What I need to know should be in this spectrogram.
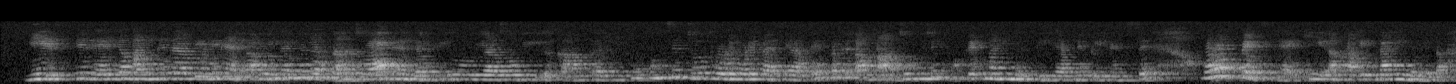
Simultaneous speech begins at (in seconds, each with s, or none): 1.9 s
